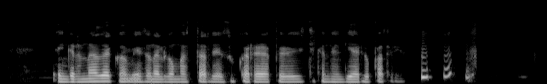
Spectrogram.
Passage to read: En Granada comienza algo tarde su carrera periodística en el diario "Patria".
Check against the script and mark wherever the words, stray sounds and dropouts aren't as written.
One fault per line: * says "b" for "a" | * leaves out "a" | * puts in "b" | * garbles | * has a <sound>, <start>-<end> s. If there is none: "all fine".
* puts in "más"
* has a laugh, 4.2-4.8 s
